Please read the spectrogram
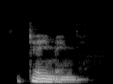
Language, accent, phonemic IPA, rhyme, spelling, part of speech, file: English, Southern England, /ˈɡeɪmɪŋ/, -eɪmɪŋ, gaming, verb / noun, LL-Q1860 (eng)-gaming.wav
- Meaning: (verb) present participle and gerund of game; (noun) 1. The playing of a game 2. The playing of a game.: Ellipsis of videogaming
